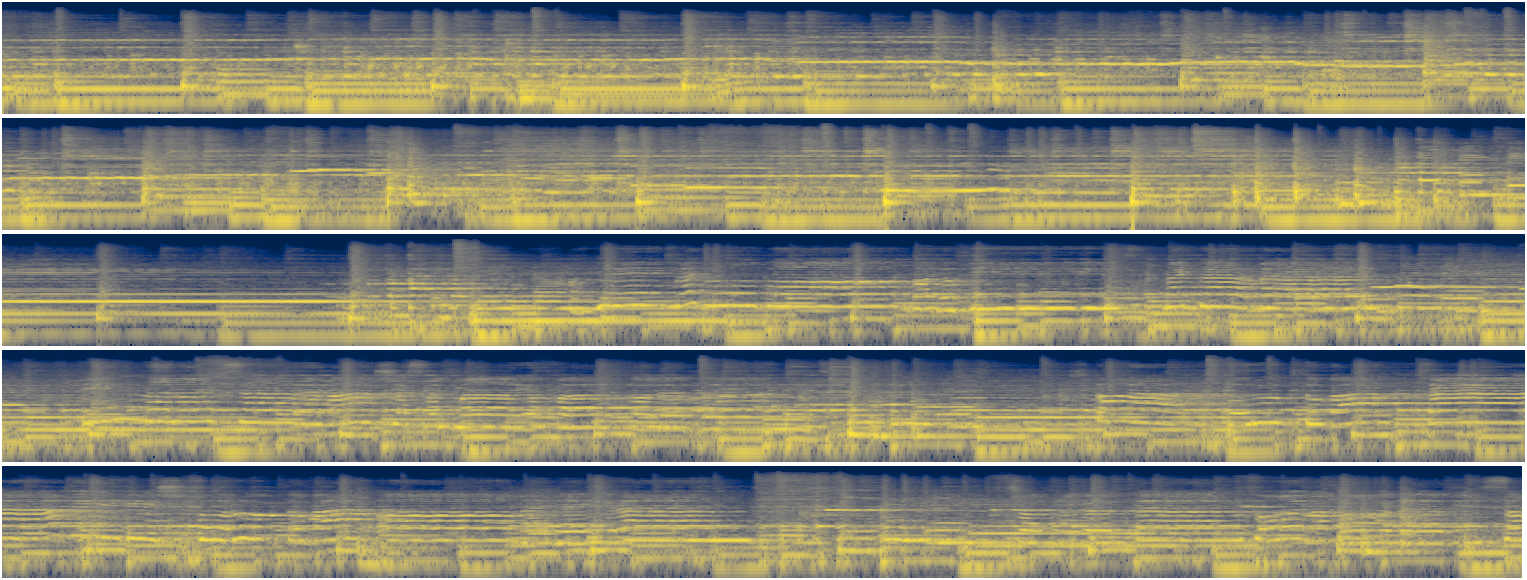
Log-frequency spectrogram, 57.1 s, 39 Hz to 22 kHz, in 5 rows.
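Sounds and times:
woman singing: 0.0 - 26.4, 27.0 - 57.0
live band playing: 0.0 - 57.0.

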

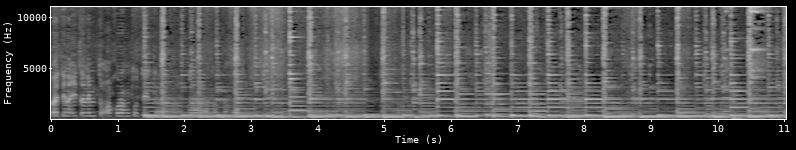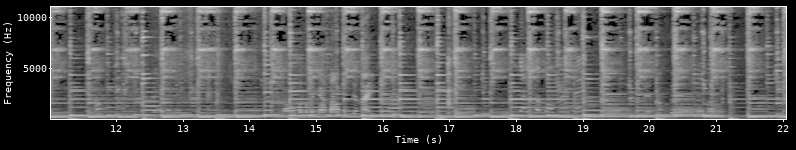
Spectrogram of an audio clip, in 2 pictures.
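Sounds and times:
plucked-string tune: 1.4 - 22.0.

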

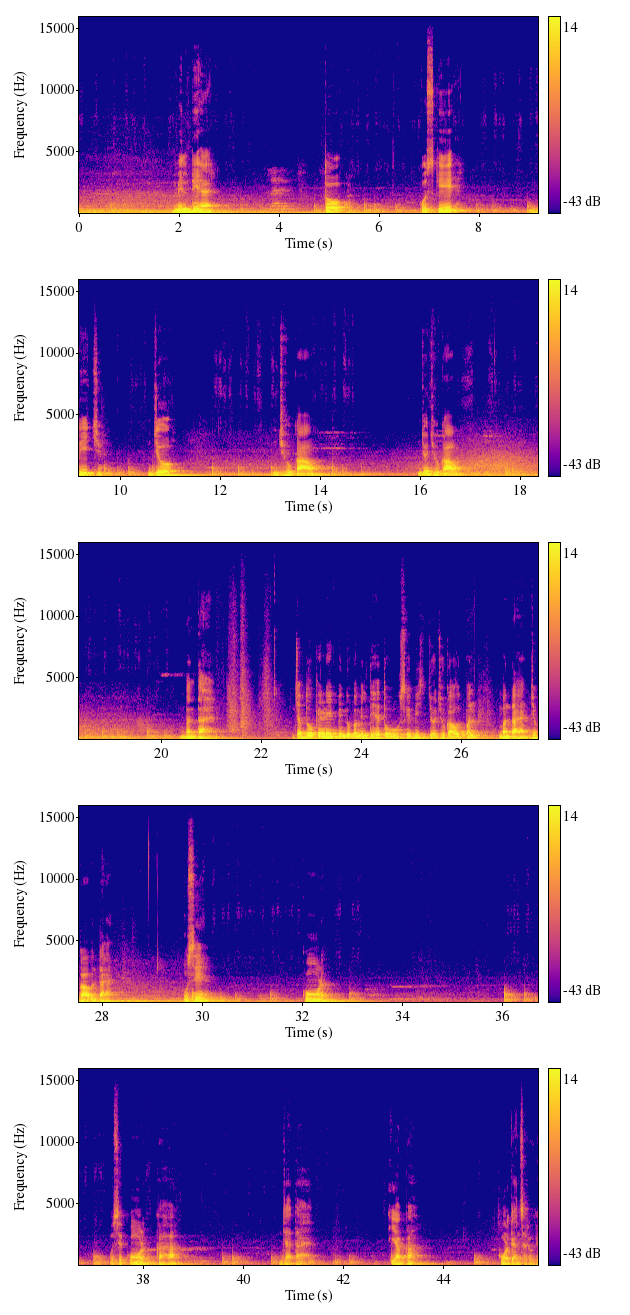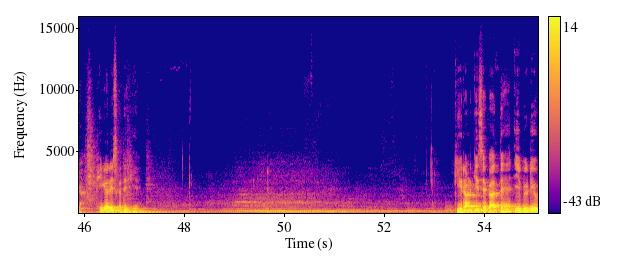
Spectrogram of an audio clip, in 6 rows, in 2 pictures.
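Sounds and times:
marker scratching on whiteboard: 0.0 - 20.5, 21.1 - 22.3, 29.2 - 48.3, 51.7 - 54.4
marker tip tapping: 41.8 - 42.4.

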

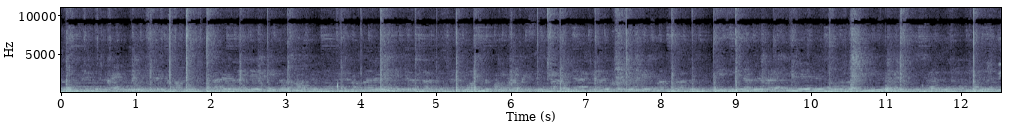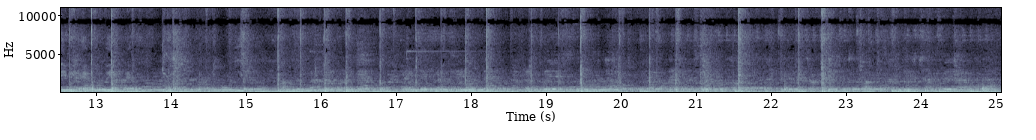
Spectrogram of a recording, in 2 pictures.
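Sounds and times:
background music: 0.0 - 25.0.

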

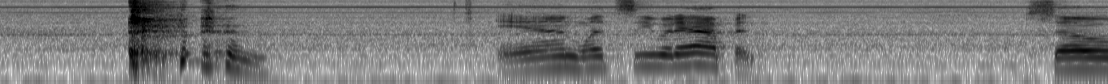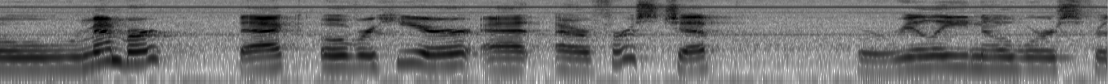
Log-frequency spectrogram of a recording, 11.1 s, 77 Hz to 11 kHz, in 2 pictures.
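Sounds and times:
person coughing: 0.6 - 1.4.

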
